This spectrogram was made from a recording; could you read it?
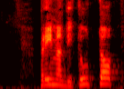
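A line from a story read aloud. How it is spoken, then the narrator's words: Plain. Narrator (Italian): rispose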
